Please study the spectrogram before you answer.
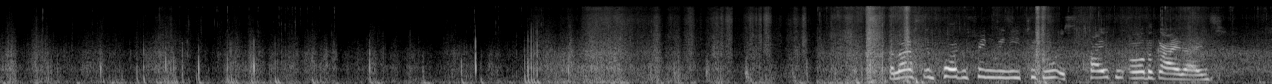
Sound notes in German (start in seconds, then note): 4.5 Geräusch von trampelndem Schnee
